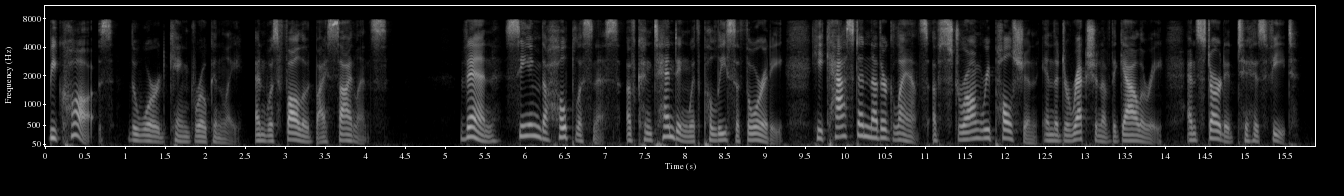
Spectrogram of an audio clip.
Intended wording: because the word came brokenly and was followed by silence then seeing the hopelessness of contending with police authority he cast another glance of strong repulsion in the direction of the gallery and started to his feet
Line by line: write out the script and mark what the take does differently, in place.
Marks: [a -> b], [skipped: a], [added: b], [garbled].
because the word came brokenly and was followed by silence then seeing the hopelessness of contending with police authority he cast another glance of strong repulsion in the direction of the gallery and started to his feet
